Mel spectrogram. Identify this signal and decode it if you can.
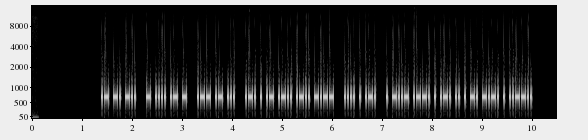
Morse code, heard as a keyed tone, about 40 wpm, 700 Hz. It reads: AND THAT WAS REALLY HER EXPERIENCE?
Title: Sentences from Top 1000 Words - Review Part 3 - 40wpm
